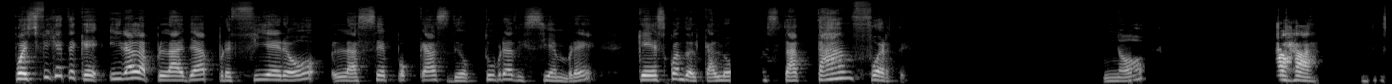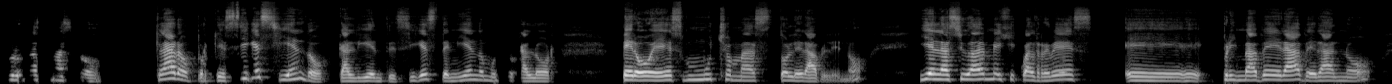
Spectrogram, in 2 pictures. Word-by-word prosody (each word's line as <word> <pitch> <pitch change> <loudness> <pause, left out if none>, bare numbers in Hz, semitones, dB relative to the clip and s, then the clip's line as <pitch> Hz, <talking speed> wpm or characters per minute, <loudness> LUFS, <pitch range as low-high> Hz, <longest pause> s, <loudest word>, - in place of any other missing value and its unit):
Pues 260 0 +9
fíjate 335 -2 -5
que 220 -1 0
ir 260 +1 -2
a 280 - +6
la 295 - +3
playa 205 +4 0
prefiero 210 +5 -2
las 170 +1 -5
épocas 210 0 -5
de 170 -1 -4
octubre 220 +9 -6
a 230 - -1
diciembre, 170 -2 -6 0.4
que 210 0 +5
es 210 0 -4
cuando 240 -1 -1
el 175 0 -1
calor 180 +3 -3 0.3
no - - -20
está 185 0 -3
tan 260 +8 +1
fuerte. 200 - -3 1.9
¿No? 160 +3 -7 1.3
Ajá. - - +6 0.4
Disfrutas 205 +7 -8
más 190 -2 -9
todo. 150 -2 -9 0.5
Claro, 245 -4 +3
porque 170 +2 -4
sigue 275 - -2
siendo 230 - -1
caliente. 155 -2 -2
Sigues 210 - -2
teniendo 200 +6 -2
mucho 170 -2 -12
calor, 150 -1 -2 0.6
pero 195 -2 +9
es 200 +2 +3
mucho 225 +3 -3
más 180 -2 -5
tolerable, 165 -6 -1
¿no? - - -12 0.5
Y 245 +3 +7
en 245 - +8
la 225 -1 +7
Ciudad 230 0 +3
de 245 - +1
México 235 -3 -5
al 195 - 0
revés, 215 +6 -3 0.3
eh, 170 -3 -1
primavera, 215 +1 +2
verano, 175 - -2
200 Hz, 115 wpm, -23 LUFS, 175-225 Hz, 1.9 s, Pues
